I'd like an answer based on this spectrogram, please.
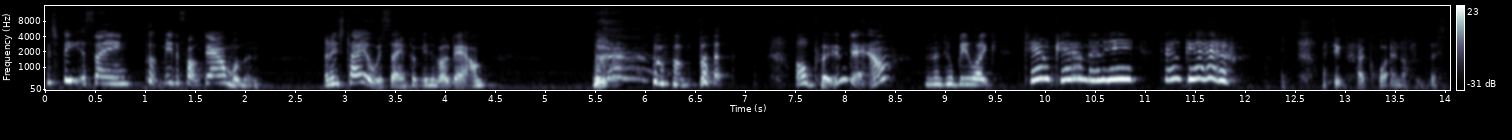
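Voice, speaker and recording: With a British accent, the speaker goes at a fairly slow pace, leaving long, frequent pauses and swinging through a very wide pitch range. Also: woman, extremely high pitch for a woman. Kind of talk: casual vlog talk to camera. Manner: chatty, babbling.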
